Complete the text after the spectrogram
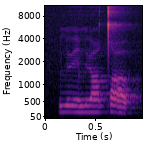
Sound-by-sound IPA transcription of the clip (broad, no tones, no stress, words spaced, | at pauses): lye̯lyo̯tˤʏo̯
